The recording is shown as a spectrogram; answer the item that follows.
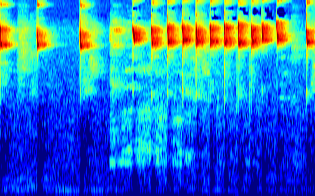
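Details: Captive fighter lovebird, agitated at seeing a rival, giving sharp high chirps, a few spaced notes then a fast run of about a dozen repeated clipped notes.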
